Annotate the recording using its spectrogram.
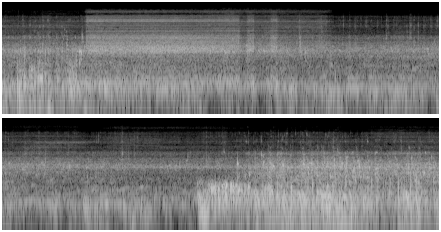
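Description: Scuba diver breathing through a regulator underwater: a hissing inhale with a faint whistle starting about a second in and lasting about three seconds, then a bubbling exhale near the end.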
